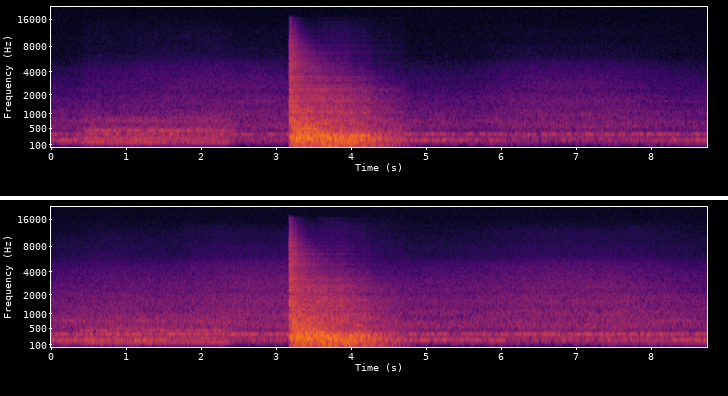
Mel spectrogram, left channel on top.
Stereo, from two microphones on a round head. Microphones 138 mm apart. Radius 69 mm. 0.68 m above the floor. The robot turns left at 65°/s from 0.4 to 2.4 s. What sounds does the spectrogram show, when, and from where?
3.2 s an explosion: 25° right (ahead or behind), 2 m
